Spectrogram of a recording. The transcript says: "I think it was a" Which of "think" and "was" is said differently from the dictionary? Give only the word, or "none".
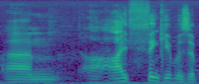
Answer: none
